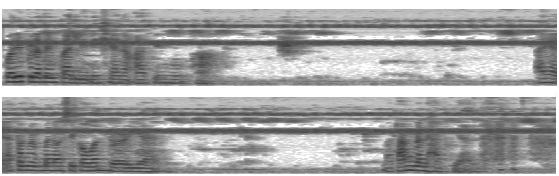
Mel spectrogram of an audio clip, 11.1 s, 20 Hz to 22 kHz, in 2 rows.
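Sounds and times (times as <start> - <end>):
insects chirring: 0.0 - 11.0.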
